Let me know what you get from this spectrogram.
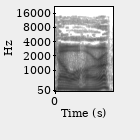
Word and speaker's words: Kawahara: Yeah, it's Kawahara. It's K-A-W-A-H-A-R-A. Kawahara. I think I pronounced it right. – That sounds right.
